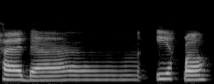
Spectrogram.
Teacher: کو جاتی ہے، اور قاف پہ زبر کی حرکت ہے، اور زبر کو جلدی پڑھتے ہیں اور زبر کی آواز اوپر کو جاتی ہے · 4 سے 5 الف کے برابر کھینچ کے پڑھیں گے، اور حمزہ کے نیچے زیر کی حرکت ہے تو جلدی پڑھیں گے، اور زیر کی آواز نیچے کو جاتی ہے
